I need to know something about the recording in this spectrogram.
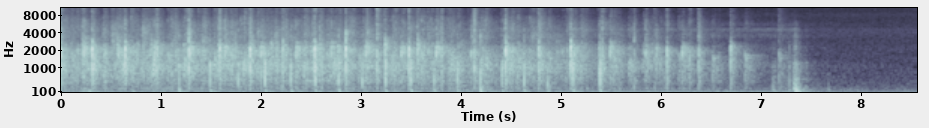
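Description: An audience applauds loudly in an echoing hall, then the applause dies away.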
